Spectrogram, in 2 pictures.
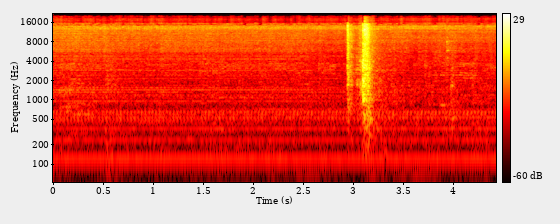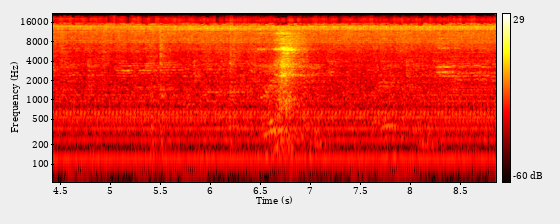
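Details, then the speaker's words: Quick Mill Verano 2B espresso machine, test shot after a full service that fixed a slight hissing from the top: even, steady pump hum, a couple of handling clunks, no hiss; running normally. "so as you can see machines functioning there's no missing Louis towards the top there we go the stream is picking up a bit very good"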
